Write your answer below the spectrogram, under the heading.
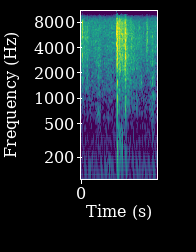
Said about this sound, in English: I draw, cock, level, fire this gun, hit what I'm shooting at in less than 0.02 seconds. Okay, two shots going to sound like one, and he's going to hit both of the balloons.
